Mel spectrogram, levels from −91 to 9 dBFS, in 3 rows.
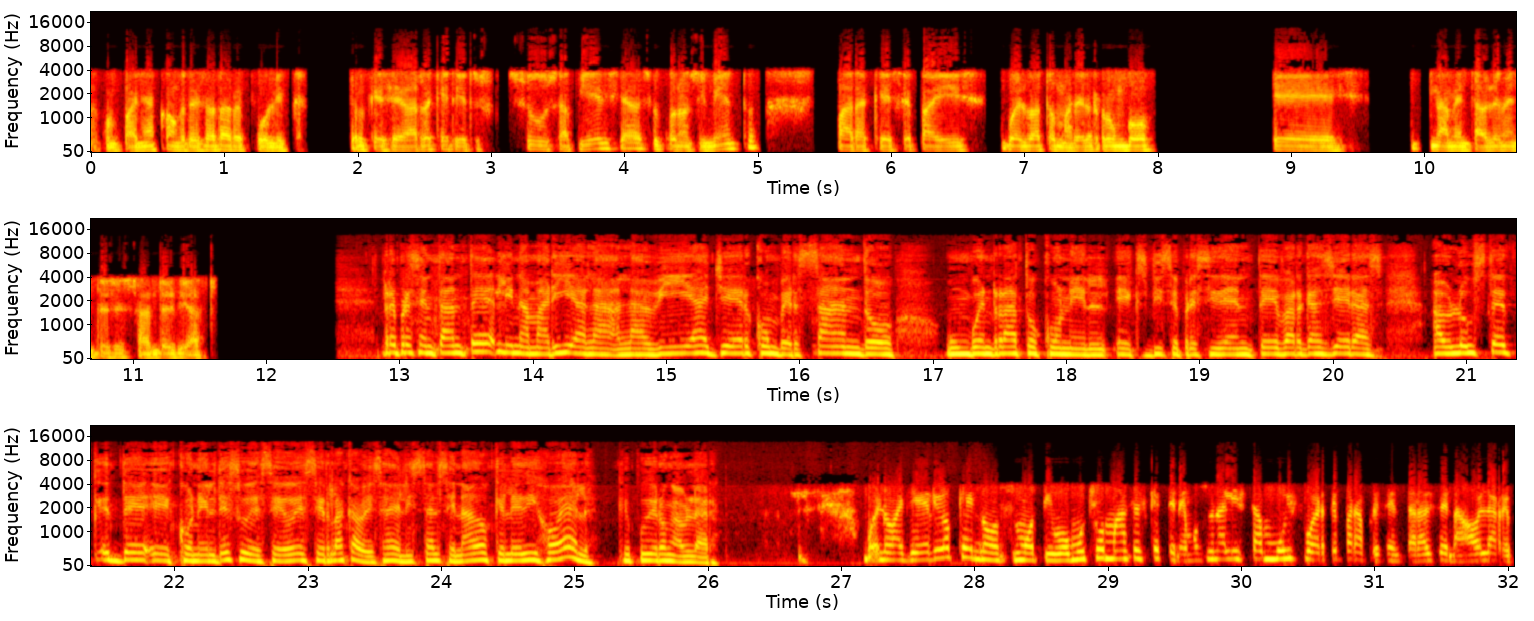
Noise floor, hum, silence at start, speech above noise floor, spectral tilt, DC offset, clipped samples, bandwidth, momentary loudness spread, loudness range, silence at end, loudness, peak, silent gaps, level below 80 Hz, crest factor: -85 dBFS; none; 0 s; 68 dB; -4.5 dB/octave; under 0.1%; under 0.1%; 13.5 kHz; 5 LU; 3 LU; 0 s; -18 LUFS; -2 dBFS; none; -48 dBFS; 16 dB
